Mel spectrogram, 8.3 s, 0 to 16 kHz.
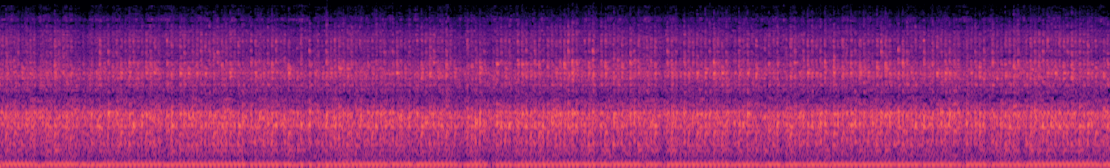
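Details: Farmall F-12 tractor on steel, auction find being revived, air tube off, rusty tank, possible rust in carburetor: low, somewhat uneven rough idle before dying; owner suspects the choke, fuel or carburetor problem unconfirmed.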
